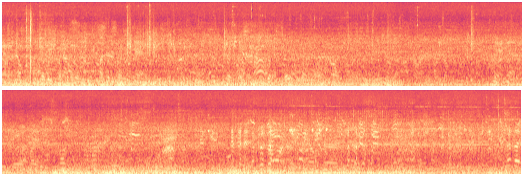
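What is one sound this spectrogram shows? An old jeep engine rumbles steadily as it drives slowly across grass.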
